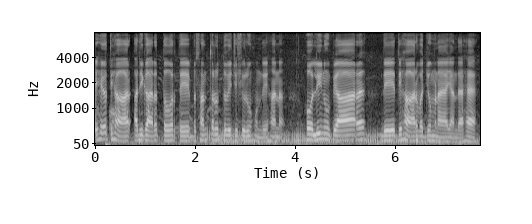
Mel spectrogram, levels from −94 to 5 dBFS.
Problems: constant background noise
